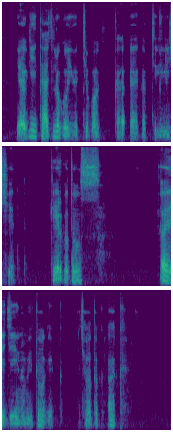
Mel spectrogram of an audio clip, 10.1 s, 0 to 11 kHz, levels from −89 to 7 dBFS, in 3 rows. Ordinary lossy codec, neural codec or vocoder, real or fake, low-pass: none; vocoder, 22.05 kHz, 80 mel bands, HiFi-GAN; fake; none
